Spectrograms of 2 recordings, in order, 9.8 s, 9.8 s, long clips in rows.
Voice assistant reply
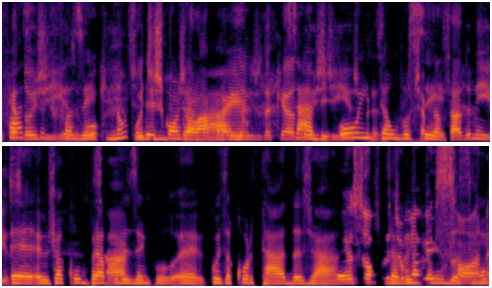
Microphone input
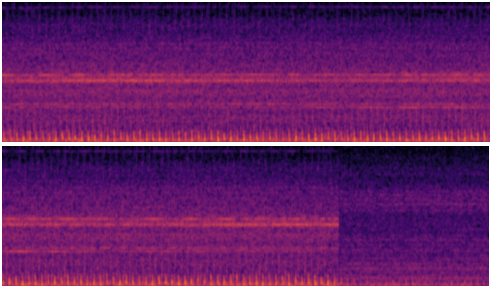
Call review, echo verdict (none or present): none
